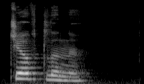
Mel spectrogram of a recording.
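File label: "чӧвтлыны", Komi, female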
